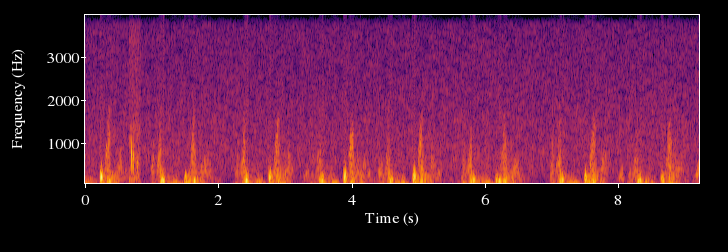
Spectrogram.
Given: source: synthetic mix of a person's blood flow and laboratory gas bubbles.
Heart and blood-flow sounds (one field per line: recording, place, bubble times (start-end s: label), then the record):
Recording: Doppler ultrasound of blood flow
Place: precordium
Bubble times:
0.66-0.83 s: bubbles
From the record:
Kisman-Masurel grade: 113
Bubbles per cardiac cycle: 1 to 2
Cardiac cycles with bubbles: 1 to 10%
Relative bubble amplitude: loud (0.450 to 0.775)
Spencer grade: 1 (occasional bubble signal discernible with the cardiac motion signal, with majority of cardiac periods free of bubbles)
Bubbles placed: only in the low amplitude regions of the cardiac cycle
